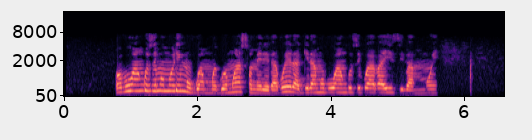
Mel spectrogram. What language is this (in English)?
Ganda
